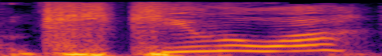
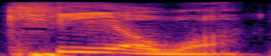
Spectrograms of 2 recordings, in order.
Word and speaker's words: Kiawah: Kiawah? – Kiawah.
